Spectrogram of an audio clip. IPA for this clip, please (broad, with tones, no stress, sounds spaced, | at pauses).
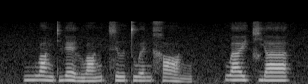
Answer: m w ɑ˥˧ ŋ t̪ ɥ ɛ˥˩ l w ɑ˧˥ ŋ t͡s ɹ̩˥ t̪ w ə˥ n x ɑ˥˩ ŋ | p w a˥ ɪ̯ t͡ɕ j ä˥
